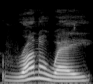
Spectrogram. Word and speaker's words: runaway: speed before taking off so the first word has three syllables run away and the second word has just two syllables runway completely different meanings okay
